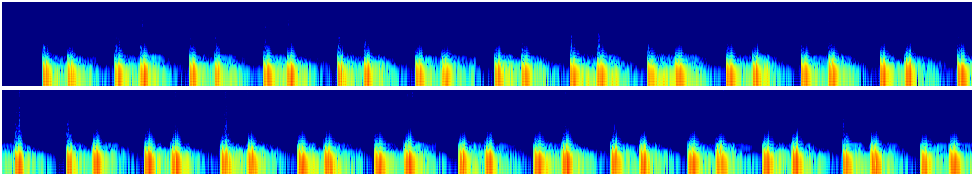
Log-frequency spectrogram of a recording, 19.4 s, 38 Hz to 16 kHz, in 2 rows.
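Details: Normal heartbeat played as soothing sleep sound for babies: steady, regular low lub-dub at about 77 beats a minute, with no other sounds.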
